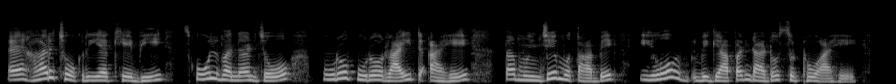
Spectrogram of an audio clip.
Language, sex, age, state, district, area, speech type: Sindhi, female, 30-45, Delhi, South Delhi, urban, spontaneous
